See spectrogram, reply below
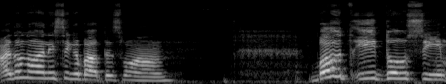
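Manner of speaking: clumsy, bad French accent that barely lands. Talking about a book while trying on an accent, bad French accent. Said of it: "I'm trying to do a French accent and I'm very much failing".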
